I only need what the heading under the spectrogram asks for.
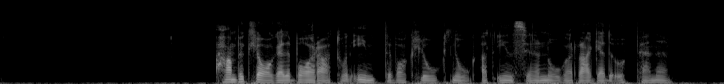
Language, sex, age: Swedish, male, 37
